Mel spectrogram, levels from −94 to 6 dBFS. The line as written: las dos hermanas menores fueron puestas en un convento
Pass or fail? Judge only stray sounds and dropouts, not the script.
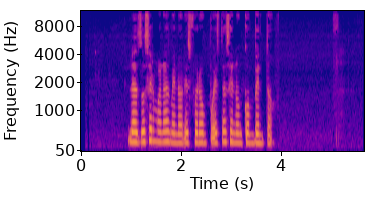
pass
